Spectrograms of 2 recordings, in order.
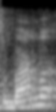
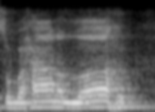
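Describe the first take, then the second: First: The final h sound is dropped or weak. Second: The final h sound is clearly pronounced. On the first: The speaker calls it wrong. "അങ്ങനെ ആക്കിയാൽ എന്താവില്ല" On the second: The speaker calls it right. "അവസാനത്തെ ഹാവ് ശരിയായ രീതിയിൽ ഉച്ചരിക്കാൻ വേണ്ടി"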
